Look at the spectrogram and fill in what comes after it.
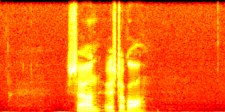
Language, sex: Danish, male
